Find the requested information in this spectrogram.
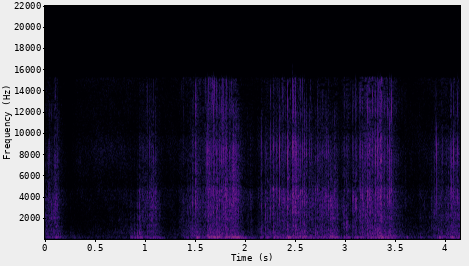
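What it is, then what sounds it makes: Woven wicker tray. Long blue nails tap and scratch along the weave of a flat woven wicker (rattan) tray with both hands. The result is soft, dry, crackly scratching in uneven bright swells, mostly high-pitched with little low end.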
